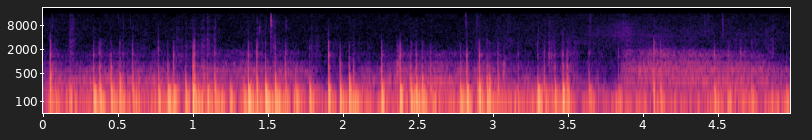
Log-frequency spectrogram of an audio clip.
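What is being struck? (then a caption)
Cork coaster. A round, flat, solid cork coaster is tapped and scratched with long acrylic nails. Dull, low, irregular taps with very short decay come in quick bursts, dominated by deep thuds. Near the end they give way to a softer, grainy scratching texture.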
